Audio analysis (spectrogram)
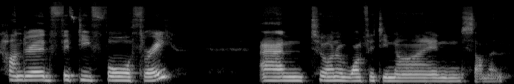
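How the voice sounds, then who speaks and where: A young woman from Thailand and Malaysia talks casually as a guest, her voice sitting fairly low for a woman. She rambles easily, with plenty of "like" and "um" between her thoughts. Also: takes it slowly. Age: young adult. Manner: chatty, relaxed, many fillers and "like"s. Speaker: guest swimmer. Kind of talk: casual interview chat.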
